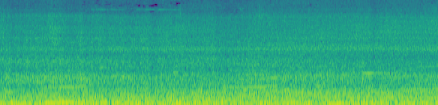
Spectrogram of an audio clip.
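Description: Heavy tanker truck's diesel engine running hard under load as it drives through deep mud, a loud, steady, low drone that holds without a break.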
